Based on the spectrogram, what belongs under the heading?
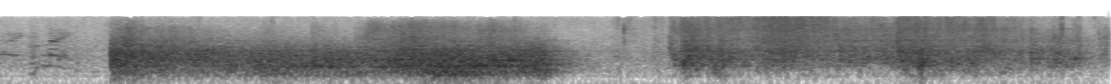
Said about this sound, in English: We've come to blow the bridge up.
